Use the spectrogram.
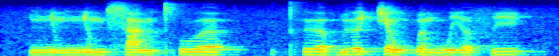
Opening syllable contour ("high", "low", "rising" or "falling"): low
